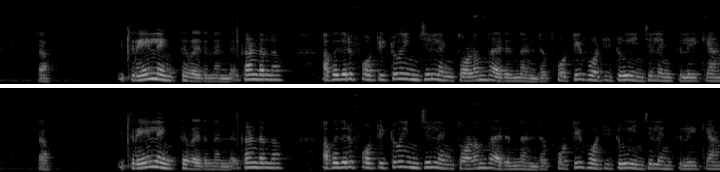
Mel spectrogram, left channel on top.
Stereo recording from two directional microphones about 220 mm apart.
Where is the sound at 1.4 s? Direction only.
15° right (ahead or behind).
